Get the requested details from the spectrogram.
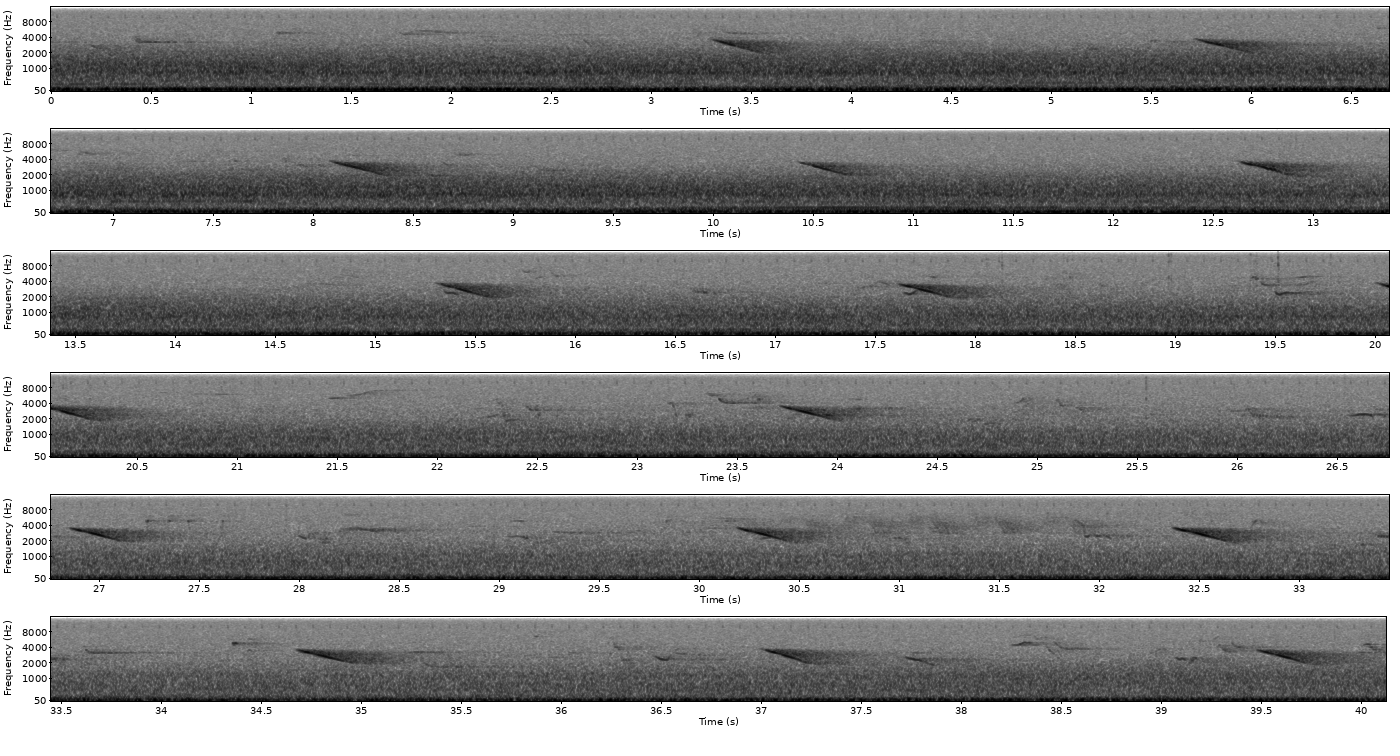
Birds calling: Gray Catbird (Dumetella carolinensis), Ovenbird (Seiurus aurocapilla), Veery (Catharus fuscescens)

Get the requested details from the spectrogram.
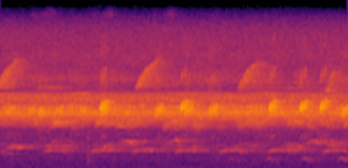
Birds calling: Black-tailed Trogon (Trogon melanurus), Long-billed Woodcreeper (Nasica longirostris), Hauxwell's Thrush (Turdus hauxwelli), Paradise Tanager (Tangara chilensis)

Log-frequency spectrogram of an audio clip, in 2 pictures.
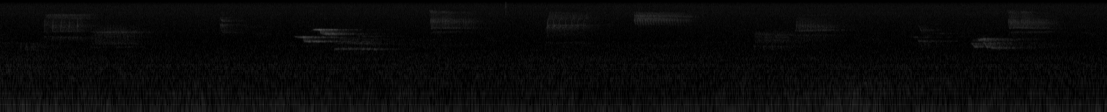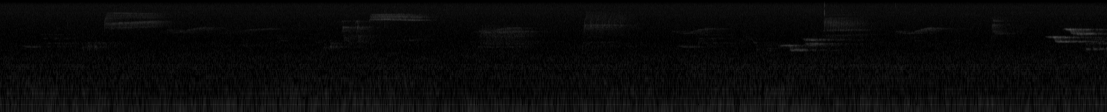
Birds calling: Eastern Wood-Pewee (Contopus virens), Wood Thrush (Hylocichla mustelina)

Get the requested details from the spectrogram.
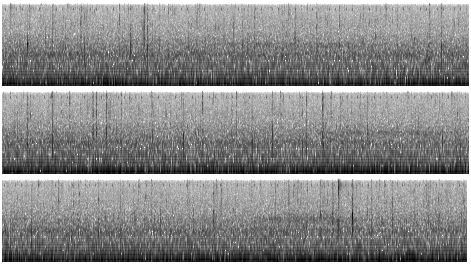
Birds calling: American Crow (Corvus brachyrhynchos)

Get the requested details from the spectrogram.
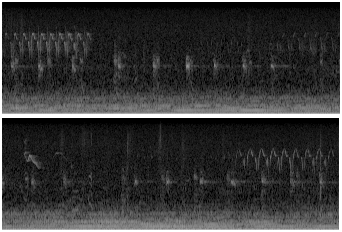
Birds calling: Erckel's Francolin (Pternistis erckelii), Warbling White-eye (Zosterops japonicus), Hawaii Amakihi (Chlorodrepanis virens)

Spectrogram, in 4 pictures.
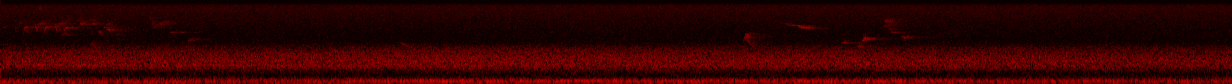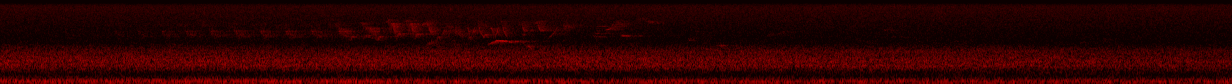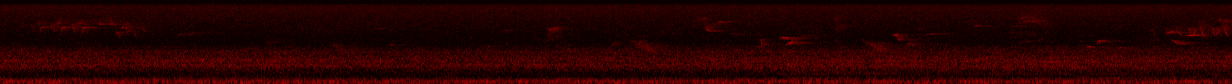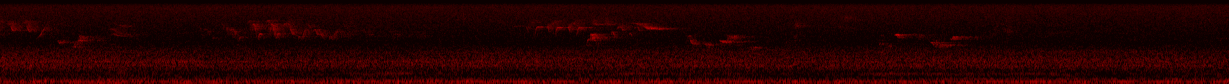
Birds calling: Chestnut-sided Warbler (Setophaga pensylvanica), Gray Catbird (Dumetella carolinensis), Yellow Warbler (Setophaga petechia), Ovenbird (Seiurus aurocapilla)

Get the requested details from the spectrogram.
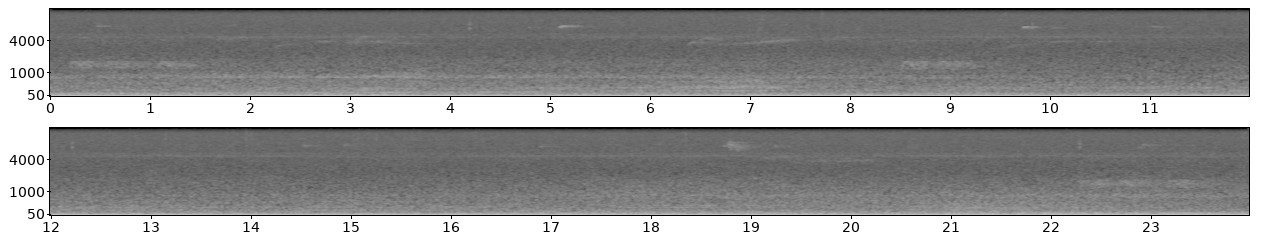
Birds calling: unidentified bird, American Crow (Corvus brachyrhynchos)

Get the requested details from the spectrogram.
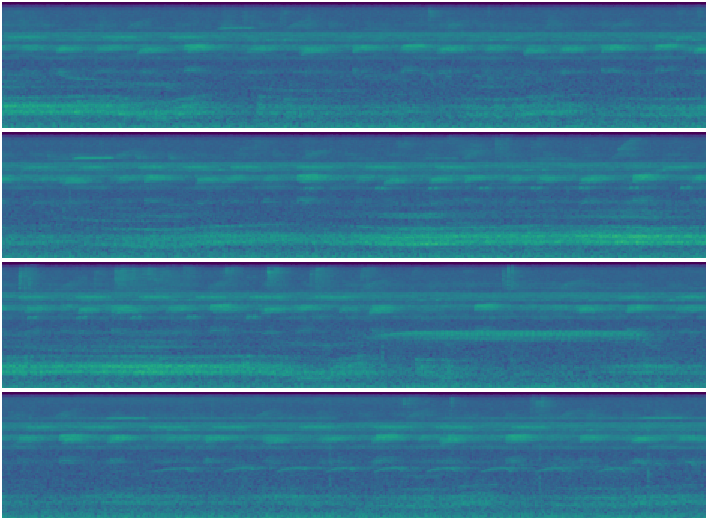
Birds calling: Buff-throated Woodcreeper (Xiphorhynchus guttatus), unidentified bird, Amazonian Pygmy-Owl (Glaucidium hardyi), Fasciated Antshrike (Cymbilaimus lineatus), Cinnamon-throated Woodcreeper (Dendrexetastes rufigula)

